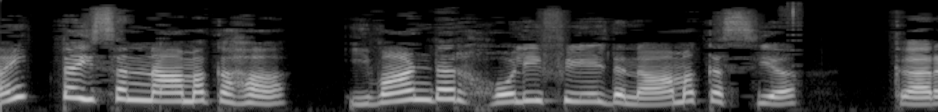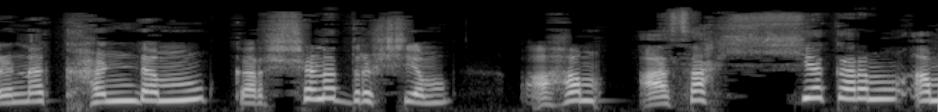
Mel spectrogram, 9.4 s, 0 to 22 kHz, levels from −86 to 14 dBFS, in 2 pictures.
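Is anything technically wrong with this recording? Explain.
Yes. Two sharp snaps sit on top of the speech, at 0.80 s and 3.96 s. Each is an electrical switching spike, likely from a nearby switch, motor or static discharge arcing into the audio line. On the waveform each appears as a narrow spike, and on the spectrogram as a thin vertical line across the frequency range.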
